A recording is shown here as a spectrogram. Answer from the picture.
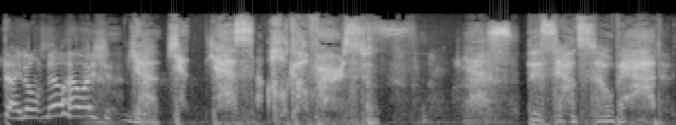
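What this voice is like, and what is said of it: Stage whisper. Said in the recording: “sounds like he's stage whispering”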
